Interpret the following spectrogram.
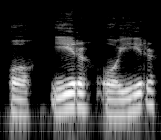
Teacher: Normally an O and I go together to form one sound as a diphthong, but since the I is accented, we actually pronounce the O and the I in separate syllables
